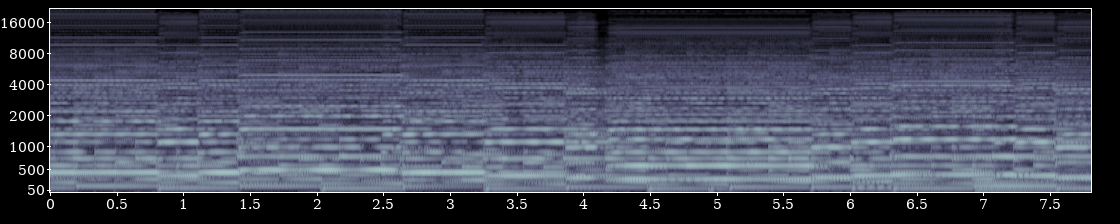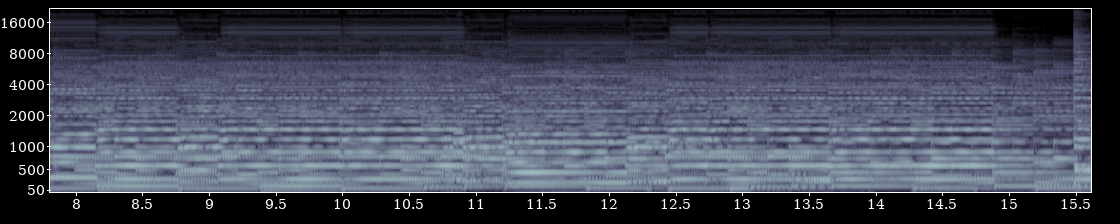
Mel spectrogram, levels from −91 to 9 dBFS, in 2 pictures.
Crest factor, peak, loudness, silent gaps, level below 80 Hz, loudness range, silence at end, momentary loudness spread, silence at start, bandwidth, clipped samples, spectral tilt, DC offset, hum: 14 dB; -10 dBFS; -23 LUFS; none; -50 dBFS; 1 LU; 0 s; 2 LU; 0 s; over 20 kHz; under 0.1%; -4.5 dB/octave; under 0.1%; none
